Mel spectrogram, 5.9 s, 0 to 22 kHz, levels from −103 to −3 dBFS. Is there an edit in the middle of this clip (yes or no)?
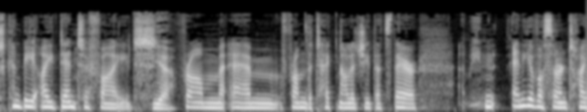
no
